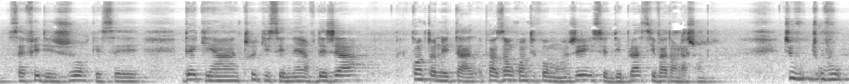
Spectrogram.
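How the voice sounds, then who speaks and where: Woman, congolese french accent, earnest personal testimony, acts out quoted voices, faint background noise. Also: low-pitched. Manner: earnest storytelling, acting out what others said. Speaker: interviewee giving a testimony.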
